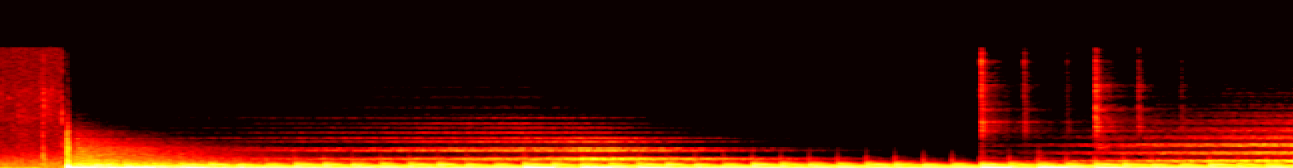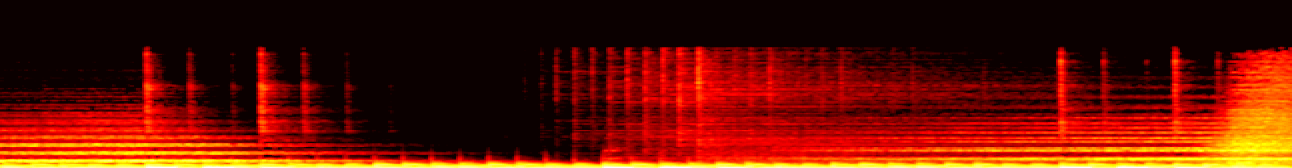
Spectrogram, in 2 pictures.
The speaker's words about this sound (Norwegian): Ja, vi får nesten si at vi får ta bare en rask liten pausetone. Ja. Så er vi straks tilbake igjen.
